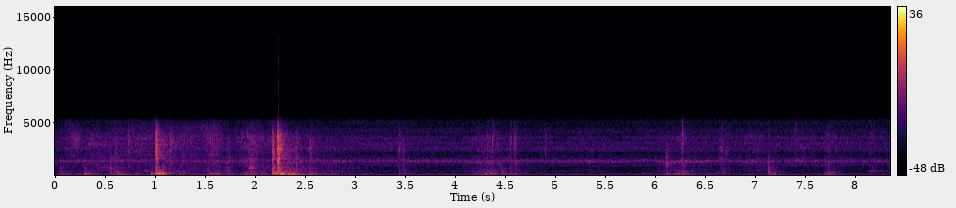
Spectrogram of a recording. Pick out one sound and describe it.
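A gloved hand knocks and rubs against a plastic drain pipe.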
